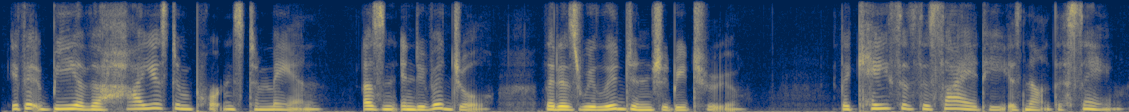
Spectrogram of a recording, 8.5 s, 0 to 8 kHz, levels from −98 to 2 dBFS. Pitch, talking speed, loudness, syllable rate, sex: 225 Hz, 185 wpm, -18 LUFS, 5.3 syllables/s, female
